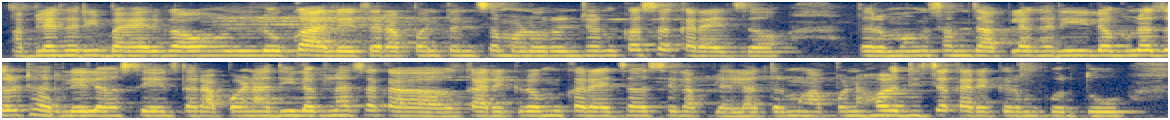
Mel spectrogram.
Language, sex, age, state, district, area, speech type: Marathi, female, 30-45, Maharashtra, Buldhana, urban, spontaneous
